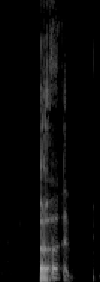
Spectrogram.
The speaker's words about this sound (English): That's the burp of approval. Again, unfiltered. On normal show, a normal episode, I'm not burping like this.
